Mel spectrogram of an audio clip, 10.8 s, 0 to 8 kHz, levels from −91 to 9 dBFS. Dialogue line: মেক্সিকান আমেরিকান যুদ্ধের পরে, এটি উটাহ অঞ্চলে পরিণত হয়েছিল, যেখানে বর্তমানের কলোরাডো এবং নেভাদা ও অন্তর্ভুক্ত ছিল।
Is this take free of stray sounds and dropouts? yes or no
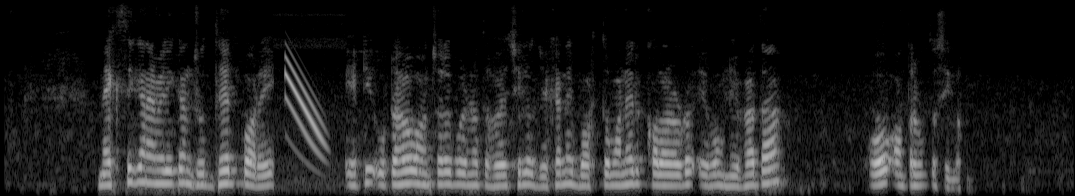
no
